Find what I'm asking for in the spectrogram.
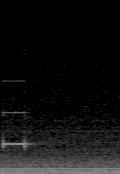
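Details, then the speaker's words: Multimeter continuity test on a phone logic board's VCC main line after repair: two short beeps separated by quiet over low room hum, no continuous tone; continuity test, no short. "one beep Quiet One beep Quiet One beep quiet all right VCC Mainline short is gone"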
